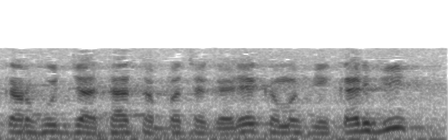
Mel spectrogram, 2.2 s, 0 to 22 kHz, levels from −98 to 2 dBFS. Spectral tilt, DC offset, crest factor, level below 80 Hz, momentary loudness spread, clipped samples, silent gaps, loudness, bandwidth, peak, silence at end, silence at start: -6.5 dB/octave; under 0.1%; 16 dB; -46 dBFS; 5 LU; under 0.1%; none; -24 LUFS; 6.4 kHz; -8 dBFS; 0 s; 0 s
